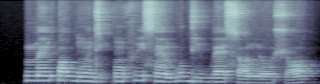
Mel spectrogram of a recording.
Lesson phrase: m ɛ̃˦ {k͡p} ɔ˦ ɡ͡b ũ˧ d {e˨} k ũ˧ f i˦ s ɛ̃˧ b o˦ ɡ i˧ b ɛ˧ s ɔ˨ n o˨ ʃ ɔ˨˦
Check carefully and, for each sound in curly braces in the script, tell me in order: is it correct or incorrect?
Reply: correct, incorrect

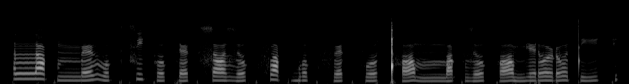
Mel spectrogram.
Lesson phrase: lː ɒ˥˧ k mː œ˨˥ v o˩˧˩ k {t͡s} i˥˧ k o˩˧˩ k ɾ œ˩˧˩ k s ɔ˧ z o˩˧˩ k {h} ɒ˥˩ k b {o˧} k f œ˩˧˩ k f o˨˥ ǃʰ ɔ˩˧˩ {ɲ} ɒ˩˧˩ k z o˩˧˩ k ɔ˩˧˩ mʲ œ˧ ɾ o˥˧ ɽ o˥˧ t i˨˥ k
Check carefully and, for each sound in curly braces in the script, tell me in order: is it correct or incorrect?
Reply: correct, incorrect, correct, incorrect

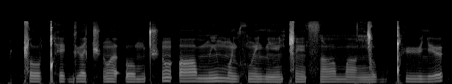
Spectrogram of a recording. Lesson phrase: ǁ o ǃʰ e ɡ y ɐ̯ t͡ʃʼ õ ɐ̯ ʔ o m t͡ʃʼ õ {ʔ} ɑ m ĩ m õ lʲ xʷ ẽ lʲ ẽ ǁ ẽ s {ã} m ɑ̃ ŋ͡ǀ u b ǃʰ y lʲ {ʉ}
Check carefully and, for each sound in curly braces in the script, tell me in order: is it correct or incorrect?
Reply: correct, incorrect, incorrect

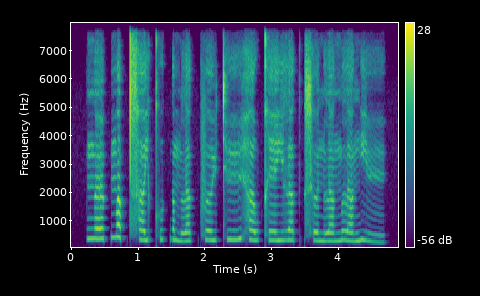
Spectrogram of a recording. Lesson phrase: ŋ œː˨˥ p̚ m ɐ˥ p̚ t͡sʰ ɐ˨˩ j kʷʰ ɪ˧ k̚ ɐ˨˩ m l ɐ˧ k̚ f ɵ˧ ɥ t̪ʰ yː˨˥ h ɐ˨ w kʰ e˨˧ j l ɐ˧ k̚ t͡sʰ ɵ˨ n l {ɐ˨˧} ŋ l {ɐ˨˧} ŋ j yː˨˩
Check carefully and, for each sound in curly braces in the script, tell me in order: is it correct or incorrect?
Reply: incorrect, incorrect

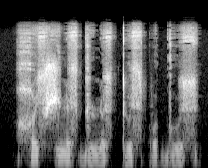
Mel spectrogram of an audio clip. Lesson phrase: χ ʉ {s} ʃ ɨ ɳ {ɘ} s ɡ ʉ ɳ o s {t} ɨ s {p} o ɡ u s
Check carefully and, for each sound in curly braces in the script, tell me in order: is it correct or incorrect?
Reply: correct, correct, incorrect, correct

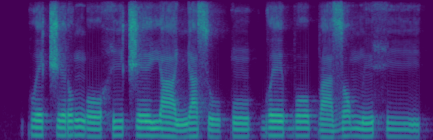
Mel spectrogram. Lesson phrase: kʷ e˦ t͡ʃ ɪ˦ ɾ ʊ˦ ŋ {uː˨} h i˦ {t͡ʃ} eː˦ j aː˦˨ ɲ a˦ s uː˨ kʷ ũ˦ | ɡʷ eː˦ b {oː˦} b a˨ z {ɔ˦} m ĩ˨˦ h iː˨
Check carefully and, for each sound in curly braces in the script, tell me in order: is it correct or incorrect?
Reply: incorrect, correct, correct, correct

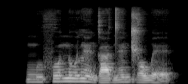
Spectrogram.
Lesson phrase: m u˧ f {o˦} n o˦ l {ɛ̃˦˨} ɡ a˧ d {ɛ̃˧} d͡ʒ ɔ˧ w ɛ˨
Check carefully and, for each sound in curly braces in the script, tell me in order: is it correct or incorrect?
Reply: correct, correct, incorrect

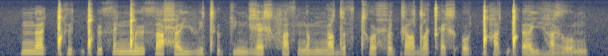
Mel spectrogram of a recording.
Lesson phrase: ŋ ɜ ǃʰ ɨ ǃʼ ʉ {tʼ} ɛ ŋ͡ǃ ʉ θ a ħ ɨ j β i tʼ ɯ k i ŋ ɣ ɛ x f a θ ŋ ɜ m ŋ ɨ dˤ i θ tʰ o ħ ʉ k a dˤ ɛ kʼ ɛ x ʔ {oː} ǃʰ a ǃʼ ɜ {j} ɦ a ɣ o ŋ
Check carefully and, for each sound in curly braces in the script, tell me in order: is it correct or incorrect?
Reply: incorrect, incorrect, correct

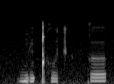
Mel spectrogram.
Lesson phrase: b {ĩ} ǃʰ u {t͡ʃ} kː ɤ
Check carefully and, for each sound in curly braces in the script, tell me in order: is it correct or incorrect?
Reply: correct, correct

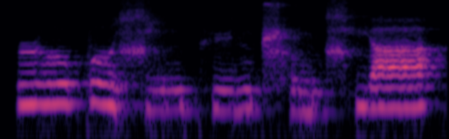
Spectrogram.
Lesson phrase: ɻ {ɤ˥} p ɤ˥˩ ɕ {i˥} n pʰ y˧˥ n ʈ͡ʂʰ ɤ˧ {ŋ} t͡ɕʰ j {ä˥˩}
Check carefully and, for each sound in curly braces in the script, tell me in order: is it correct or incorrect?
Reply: correct, incorrect, correct, incorrect

